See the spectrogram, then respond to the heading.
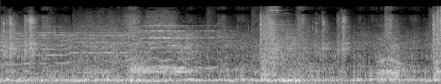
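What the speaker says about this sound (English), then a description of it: "Me shooting at him because he's metal and so many bullets are hitting him." Shotgun fire hammering a metal enemy in the video game Slendytubbies: Growing Tension, several loud blasts with clanging impacts in quick irregular succession over a dense, noisy game backdrop.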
